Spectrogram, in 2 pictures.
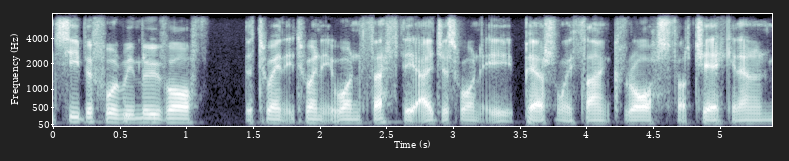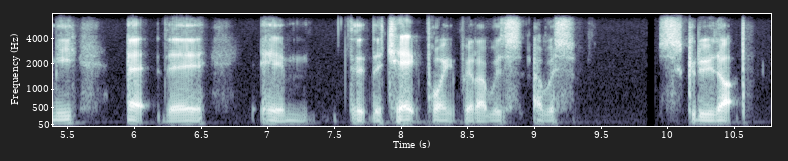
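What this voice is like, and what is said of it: Scottish accent. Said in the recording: “I kind of clocked your accent. I was like, oh, another Scottish guy.”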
